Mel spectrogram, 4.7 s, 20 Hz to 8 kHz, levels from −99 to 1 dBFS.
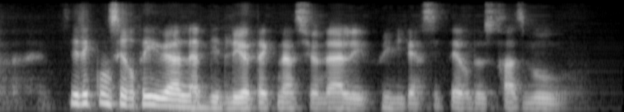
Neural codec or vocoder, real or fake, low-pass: codec, 16 kHz, about 1 kbps, DyCAST, with the encoder's durations; fake; 7.2 kHz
